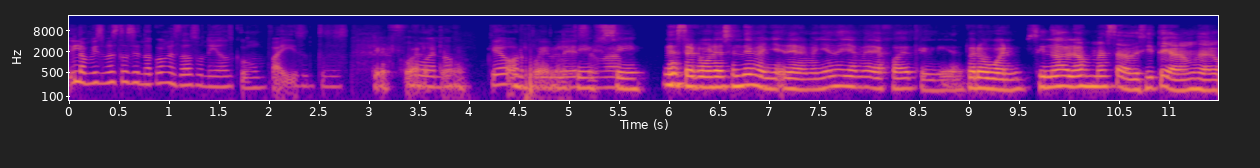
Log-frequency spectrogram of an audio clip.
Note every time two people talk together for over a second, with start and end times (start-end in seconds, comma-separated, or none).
4.4-5.6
